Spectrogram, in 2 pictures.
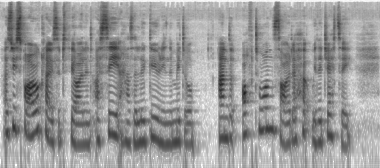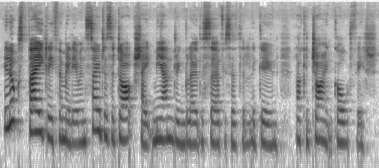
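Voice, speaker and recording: A woman reading a children's novel aloud as expressive narration, with dramatic, animated emphasis. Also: medium pitch, fast.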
